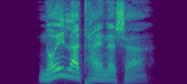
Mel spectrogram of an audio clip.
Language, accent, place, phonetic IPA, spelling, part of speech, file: German, Germany, Berlin, [ˈnɔɪ̯lataɪ̯nɪʃɐ], neulateinischer, adjective, De-neulateinischer.ogg
- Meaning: inflection of neulateinisch: 1. strong/mixed nominative masculine singular 2. strong genitive/dative feminine singular 3. strong genitive plural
